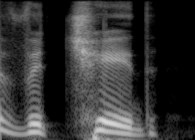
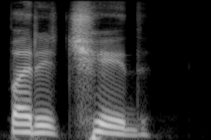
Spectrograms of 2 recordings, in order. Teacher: सांस के प्रवाह में एक छोटा सा गैप आता है और मुंह अपने आप एक च की ध्वनि पैदा कर देता है। इसलिए वी प्लस छेद बन जाता है विच्छेद।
